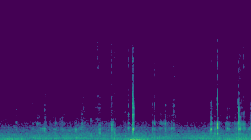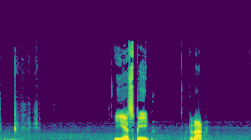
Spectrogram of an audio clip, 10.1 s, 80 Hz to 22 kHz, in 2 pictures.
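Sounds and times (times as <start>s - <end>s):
plastic parts clicking and tapping: 4.2s - 5.8s.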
